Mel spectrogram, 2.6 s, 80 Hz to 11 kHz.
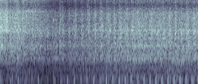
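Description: A small single-cylinder engine of a 2023 NEX N12 chugs steadily at idle, its fast regular thumping loud and close, like a lawn mower.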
